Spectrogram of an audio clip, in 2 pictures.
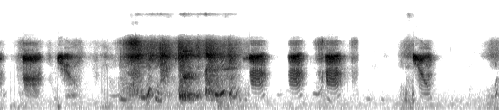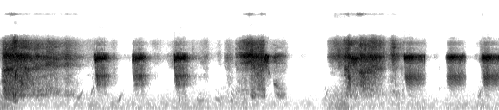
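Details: Simulated cartoon sneezing from the animated show Numberblocks: cartoon voices repeatedly calling out acted "achoo" sneezes; imitated sneezing, not real.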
